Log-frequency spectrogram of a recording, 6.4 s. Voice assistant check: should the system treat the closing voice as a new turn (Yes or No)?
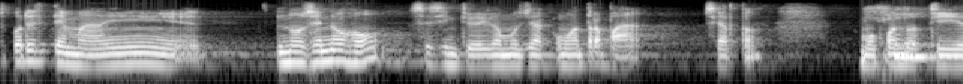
No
